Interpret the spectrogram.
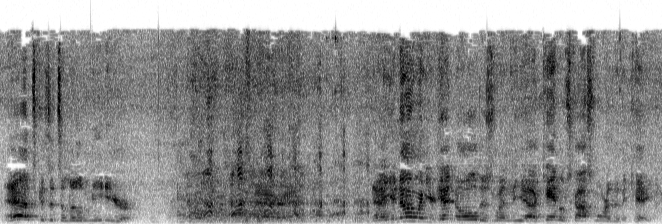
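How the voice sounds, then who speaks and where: Male stand-up comic, high voice, corny puns, recorded from across a roomy hall with background noise. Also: expressive, a little slow, long pauses, crowd noise. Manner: corny puns with a sheepish trailing delivery. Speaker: stand-up comedian. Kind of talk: stand-up one-liners. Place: veterans home hall. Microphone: no microphone, far from the recorder. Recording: roomy hall from a distance, noisy.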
